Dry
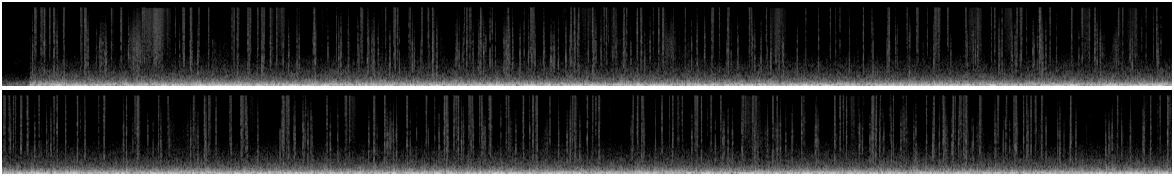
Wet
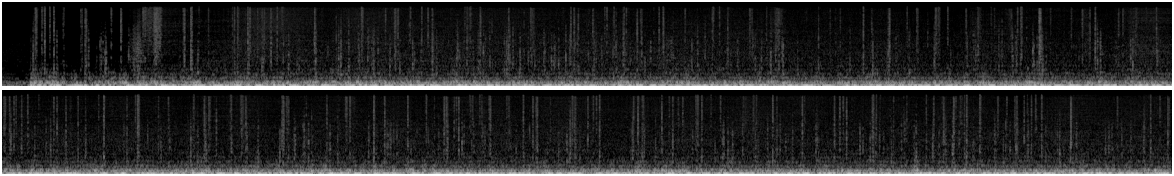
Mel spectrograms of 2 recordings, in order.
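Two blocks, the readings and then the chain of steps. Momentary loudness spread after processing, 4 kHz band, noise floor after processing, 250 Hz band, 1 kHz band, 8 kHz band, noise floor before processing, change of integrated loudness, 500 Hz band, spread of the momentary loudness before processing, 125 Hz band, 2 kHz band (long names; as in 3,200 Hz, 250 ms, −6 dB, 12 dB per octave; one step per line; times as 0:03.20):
2 LU, −0.5 dB, −33 dBFS, −1.5 dB, −1.5 dB, 0.0 dB, −27 dBFS, −4.5 dB, −2.5 dB, 2 LU, −6.5 dB, −0.5 dB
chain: comb filter 5 ms, depth 80%
reverb reduction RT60 1.7 s
downward compressor, threshold −20 dBFS, peak gain reduction 10 dB
tape wow and flutter 87 cents
feedback delay with all-pass diffusion 1,155 ms, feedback 69%, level −7 dB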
